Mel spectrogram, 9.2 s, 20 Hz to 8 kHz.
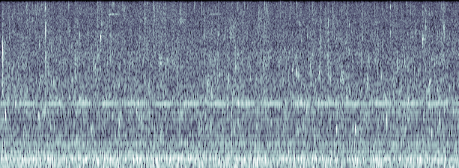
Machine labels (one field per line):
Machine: pump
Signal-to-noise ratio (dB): 0 dB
